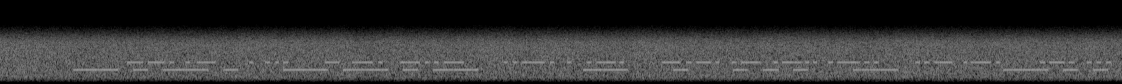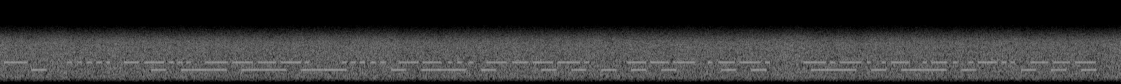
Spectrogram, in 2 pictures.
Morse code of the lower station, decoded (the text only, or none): CQ TEST DE JR5ICS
